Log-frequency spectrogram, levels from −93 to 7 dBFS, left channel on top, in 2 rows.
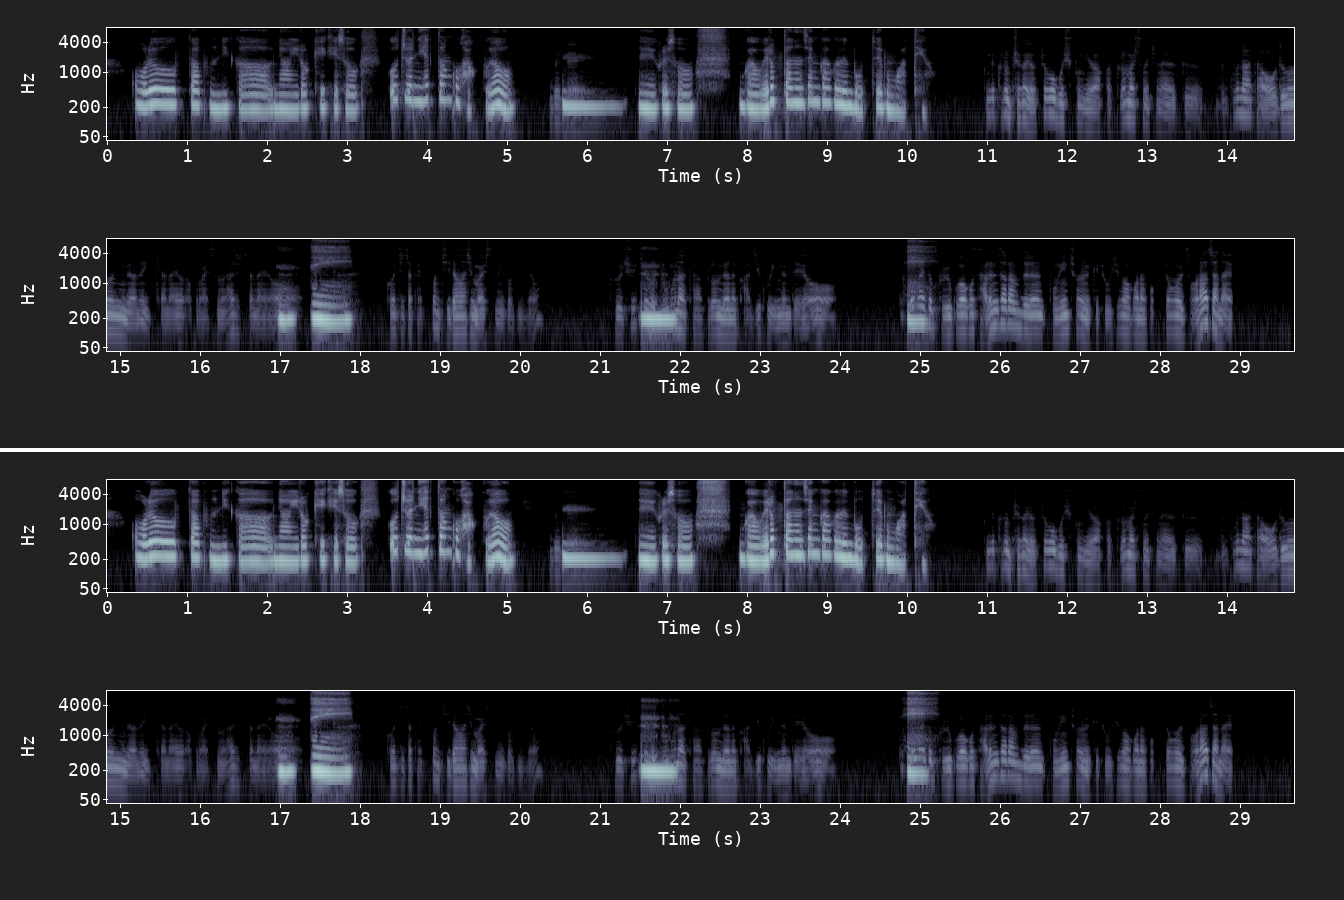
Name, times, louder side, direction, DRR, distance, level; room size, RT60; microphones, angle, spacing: voice 1, 0.4-5.1 5.7-10.3 17.0-17.9 21.5-22.0 24.8-25.1, right 3 dB, 60° right, 0.7 m, -30 dB
voice 2, 5.5-6.0 11.0-17.2 18.4-20.3 21.2-23.9 24.8-28.9, left 3 dB, 75° left, 1.4 m, -48 dB
head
